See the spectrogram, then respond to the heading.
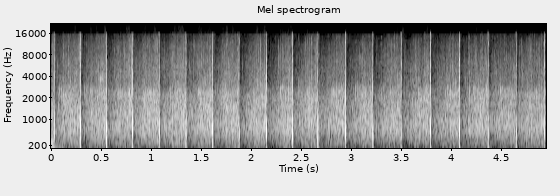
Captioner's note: applause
